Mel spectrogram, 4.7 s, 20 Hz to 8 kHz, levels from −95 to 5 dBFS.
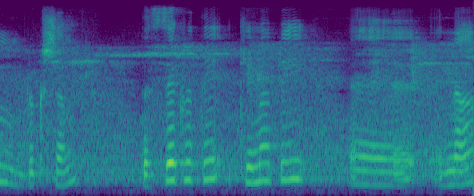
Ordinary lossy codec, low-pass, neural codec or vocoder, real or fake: none; 7.2 kHz; none; real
